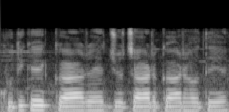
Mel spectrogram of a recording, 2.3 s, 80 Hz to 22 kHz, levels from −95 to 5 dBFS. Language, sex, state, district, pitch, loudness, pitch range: Hindi, male, Bihar, Vaishali, 150 Hz, -15 LUFS, 145-155 Hz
